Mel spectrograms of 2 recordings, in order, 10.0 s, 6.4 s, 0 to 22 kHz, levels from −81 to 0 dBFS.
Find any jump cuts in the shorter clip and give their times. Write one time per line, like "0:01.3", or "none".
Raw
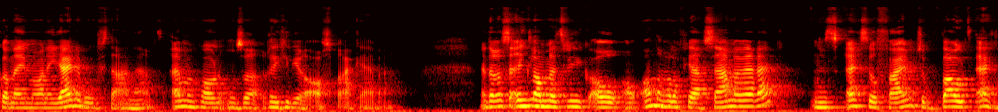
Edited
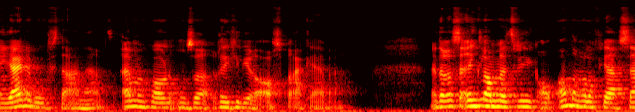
0:05.4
